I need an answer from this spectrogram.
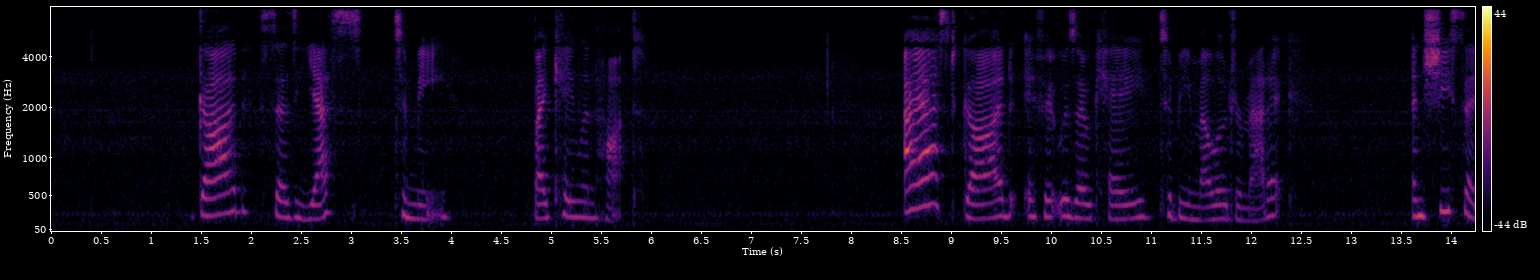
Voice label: Poem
